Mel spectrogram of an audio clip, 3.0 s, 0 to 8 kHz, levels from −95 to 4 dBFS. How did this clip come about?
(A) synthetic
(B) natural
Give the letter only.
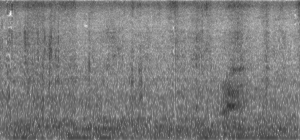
A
